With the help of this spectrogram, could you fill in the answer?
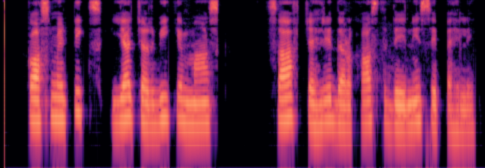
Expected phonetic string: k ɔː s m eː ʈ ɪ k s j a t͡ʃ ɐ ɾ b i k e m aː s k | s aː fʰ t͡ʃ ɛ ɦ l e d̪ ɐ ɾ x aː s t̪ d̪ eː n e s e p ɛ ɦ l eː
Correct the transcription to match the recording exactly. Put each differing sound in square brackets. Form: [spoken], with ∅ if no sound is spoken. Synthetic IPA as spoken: k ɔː s m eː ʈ ɪ k s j a t͡ʃ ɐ ɾ b i k e m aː s k | s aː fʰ t͡ʃ ɛ ɦ [ɾ] e d̪ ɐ ɾ x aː s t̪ d̪ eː n e s e p ɛ ɦ l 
